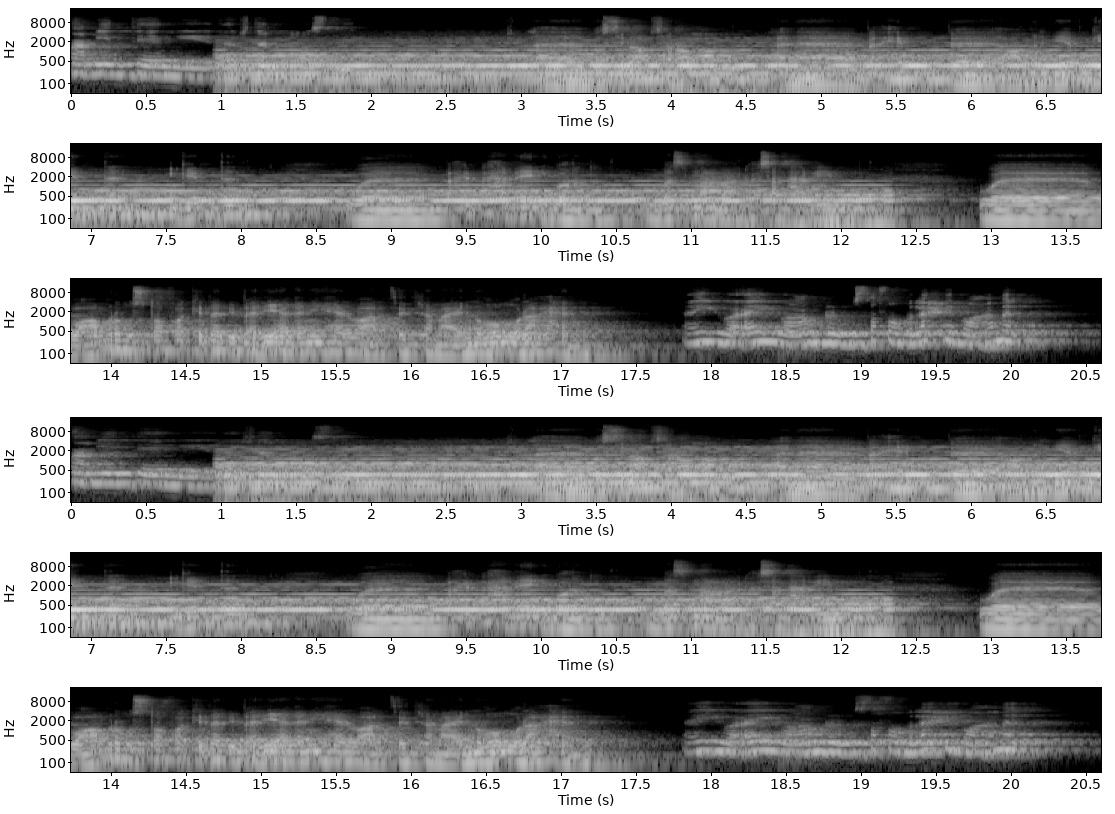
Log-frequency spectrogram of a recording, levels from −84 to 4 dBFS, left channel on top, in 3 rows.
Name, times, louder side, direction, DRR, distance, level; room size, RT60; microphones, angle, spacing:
voice 1, 0.0-2.0 17.8-20.0, left 1 dB, 80° left, 4 dB, 3.3 m, -28 dB
sound 1, 1.0-12.4, right 1 dB, 20° right, 0.8 m, -21 dB
voice 2, 3.0-12.1 12.3-12.7 12.9-17.2, equal, 5° left, 3 dB, 3.0 m, -26 dB
24.0 x 13.5 x 9.2 m, 1.3 s
head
